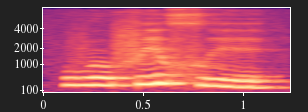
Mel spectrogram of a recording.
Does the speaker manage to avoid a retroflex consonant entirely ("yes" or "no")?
yes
